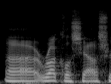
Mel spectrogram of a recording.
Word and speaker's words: Ruckelshaus: Ruckelshaus review.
